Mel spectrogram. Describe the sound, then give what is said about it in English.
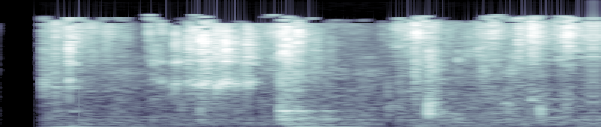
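A handful of dice, rolled for a strength check, rattling and clattering together in a steady stream of sharp little clicks for about three seconds, with a few louder bursts, and no one speaking. “That's a lot of dice.”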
